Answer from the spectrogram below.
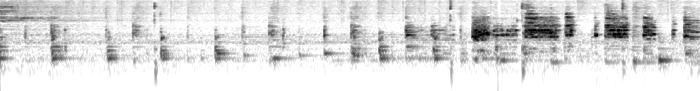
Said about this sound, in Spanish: Ay, pero ahí puse música al fondo como para a ver si se puede oír la cortina. ¿Se oye o no se oye? Sí, sí se escucha. Se escucha, pero está, está alegre.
